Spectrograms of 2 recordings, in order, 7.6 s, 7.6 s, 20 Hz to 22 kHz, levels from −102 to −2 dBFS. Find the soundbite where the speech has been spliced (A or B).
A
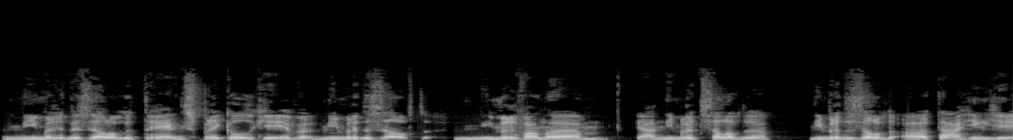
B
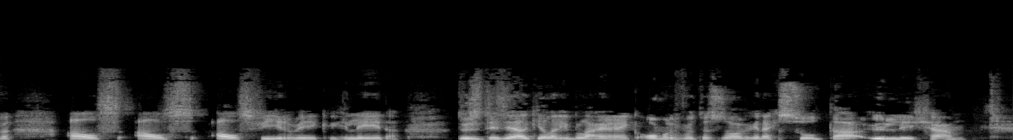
B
